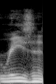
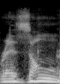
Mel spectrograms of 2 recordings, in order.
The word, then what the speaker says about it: raison: No, it's not reason. It's raison.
